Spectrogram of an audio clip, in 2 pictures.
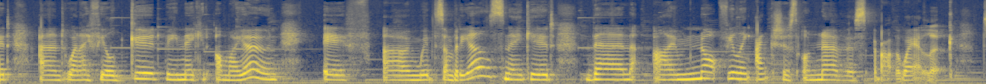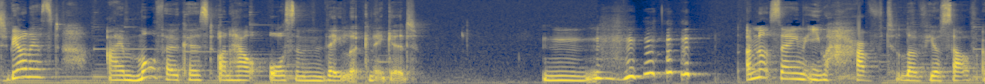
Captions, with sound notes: and when I feel good being naked on my own, if I'm with somebody else naked, then I'm not feeling anxious or nervous about the way I look. To be honest, I'm more focused on how awesome they look naked. (music stops) (laughing) I'm not saying that you (playful music) have to love yourself.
